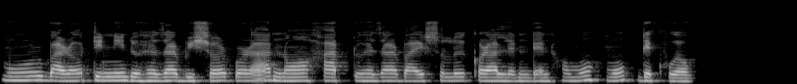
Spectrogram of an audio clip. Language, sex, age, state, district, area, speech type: Assamese, female, 60+, Assam, Dibrugarh, rural, read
